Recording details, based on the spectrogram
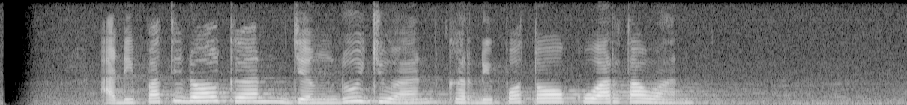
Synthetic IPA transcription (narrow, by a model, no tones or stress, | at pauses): ʔa̰dipat̪idɔlkənd͡ʒɨŋdud͡ʒuankɨrdipɔt̪ɔkuwart̪awan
